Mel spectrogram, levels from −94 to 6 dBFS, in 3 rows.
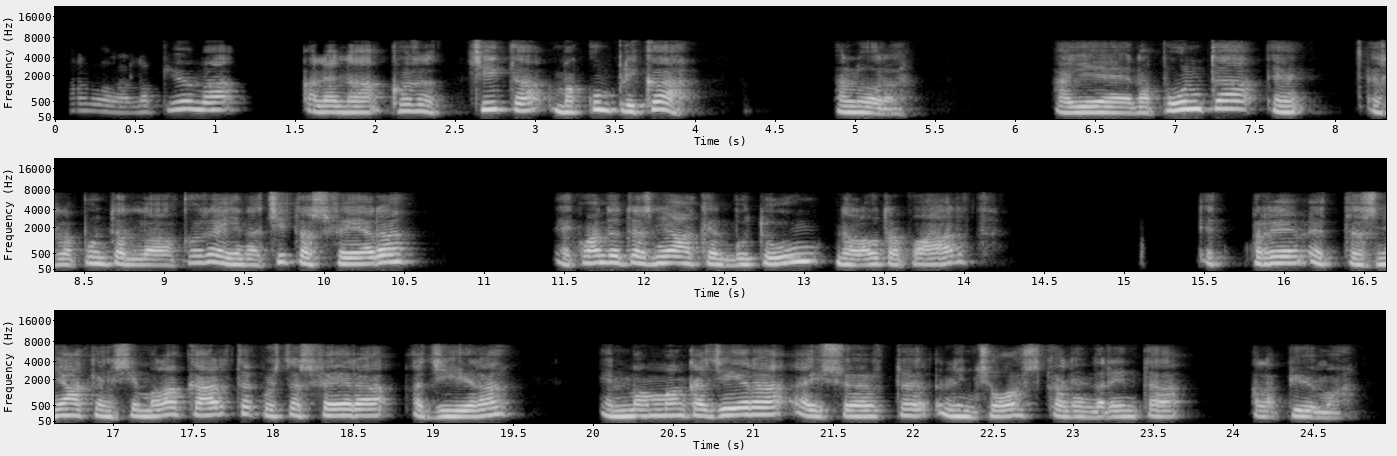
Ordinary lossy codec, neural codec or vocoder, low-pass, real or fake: none; none; 7.2 kHz; real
